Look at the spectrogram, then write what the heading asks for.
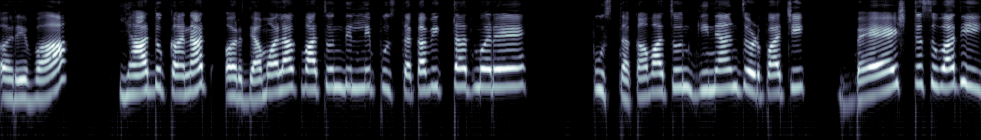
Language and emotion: Goan Konkani, happy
